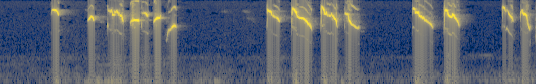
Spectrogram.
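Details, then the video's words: White-eye giving the wild 'ngalas' song in firing bursts, used to coax young birds into song: scattered groups of thin, high, falling and twisting notes delivered in quick clusters with short silences. "BURUNG PLECI NGALAS NEMBAK"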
